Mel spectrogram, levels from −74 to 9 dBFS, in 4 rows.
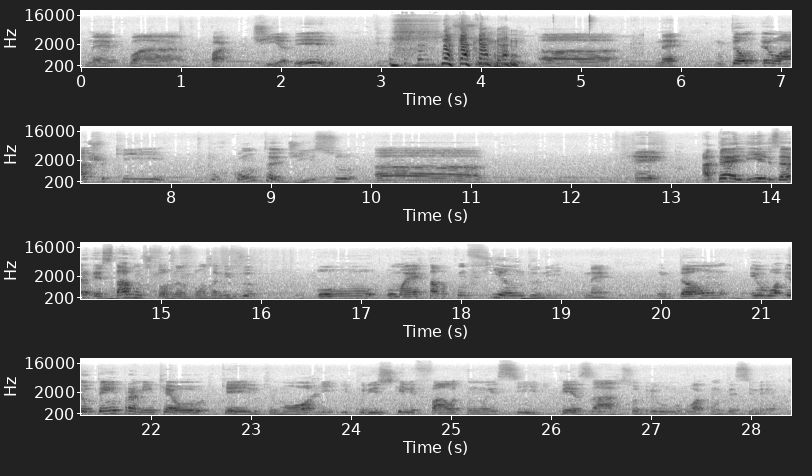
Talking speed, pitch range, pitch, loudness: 130 wpm, 115-170 Hz, 140 Hz, -18 LUFS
